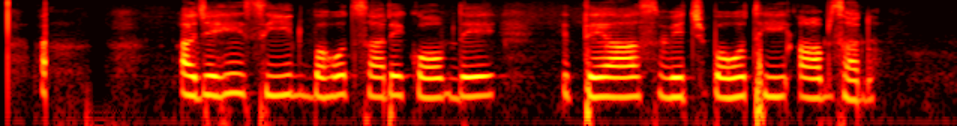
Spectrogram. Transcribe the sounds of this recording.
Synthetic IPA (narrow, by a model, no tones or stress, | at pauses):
ɐd͡ʑɦesiːnbɐɦʊt̪saːɾekɔːmd̪eː | ɪt̪ɪɦaːsʋɪt͡ʃbɐɦʊt̪ɦiːʔaːmsən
